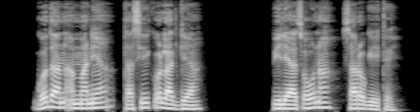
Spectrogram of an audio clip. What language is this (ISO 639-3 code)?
gof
